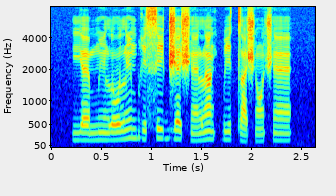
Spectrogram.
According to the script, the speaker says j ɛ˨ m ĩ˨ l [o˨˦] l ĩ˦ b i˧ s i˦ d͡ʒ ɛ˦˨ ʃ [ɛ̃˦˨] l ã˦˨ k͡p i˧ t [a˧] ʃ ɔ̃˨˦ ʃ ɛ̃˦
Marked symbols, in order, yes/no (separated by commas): yes, no, no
